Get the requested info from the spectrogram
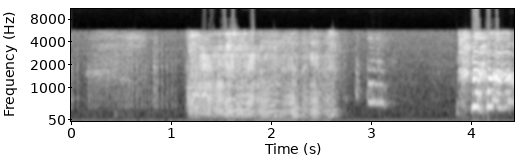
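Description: A man's low voice making one long, wavering, growly play noise of about a second and a half. A baby breaks into laughter just before the end.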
